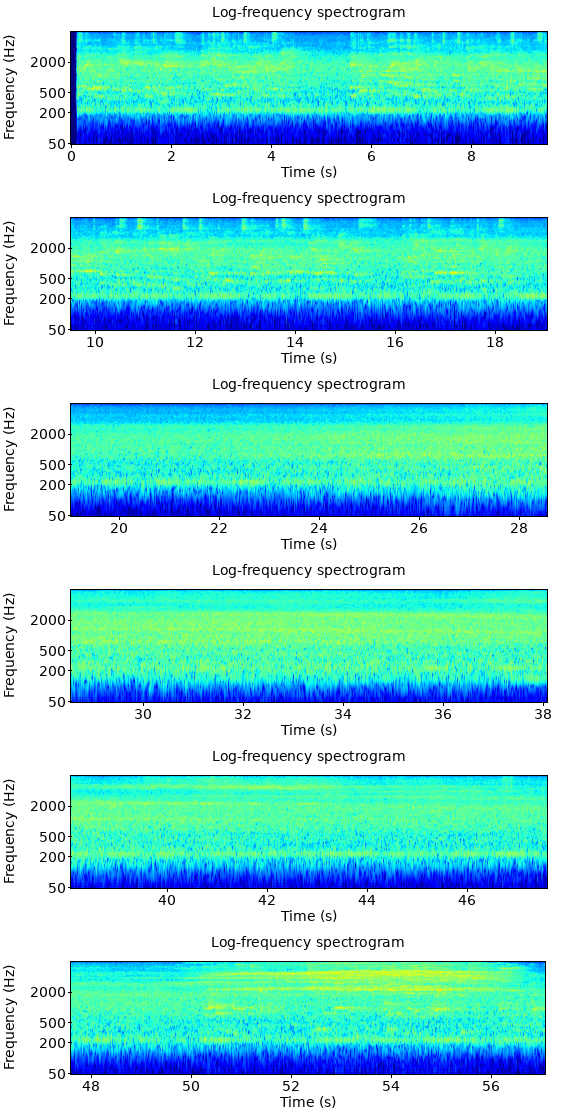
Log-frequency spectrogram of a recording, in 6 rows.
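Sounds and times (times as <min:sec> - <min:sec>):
train running hum: 0:00.2 - 0:57.0
train brakes squealing: 0:36.6 - 0:57.0.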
